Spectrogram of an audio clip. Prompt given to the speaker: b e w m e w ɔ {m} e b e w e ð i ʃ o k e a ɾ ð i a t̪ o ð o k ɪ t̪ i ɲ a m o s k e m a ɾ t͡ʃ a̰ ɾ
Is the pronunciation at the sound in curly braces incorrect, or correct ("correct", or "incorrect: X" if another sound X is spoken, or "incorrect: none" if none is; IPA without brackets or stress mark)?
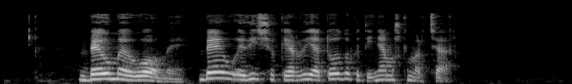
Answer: correct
